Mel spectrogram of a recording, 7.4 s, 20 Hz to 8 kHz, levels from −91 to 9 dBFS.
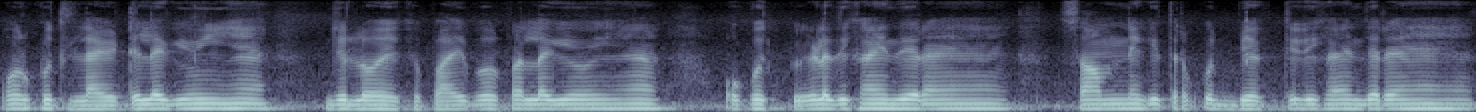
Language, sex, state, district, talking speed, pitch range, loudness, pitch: Hindi, male, Uttar Pradesh, Shamli, 245 wpm, 115-120 Hz, -16 LUFS, 120 Hz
